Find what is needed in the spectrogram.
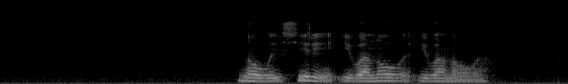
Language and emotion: Russian, neutral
